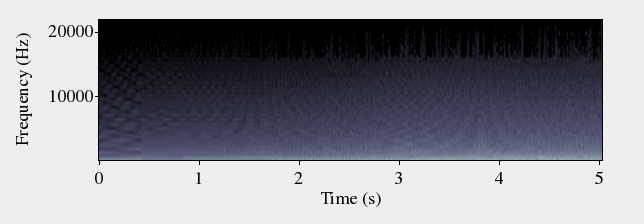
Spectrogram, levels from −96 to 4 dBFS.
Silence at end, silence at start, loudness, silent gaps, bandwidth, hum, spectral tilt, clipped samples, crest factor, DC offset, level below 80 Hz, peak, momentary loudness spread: 0 s; 0 s; -39 LUFS; none; 17 kHz; none; -5 dB/octave; under 0.1%; 18 dB; under 0.1%; under -90 dBFS; -20 dBFS; 11 LU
